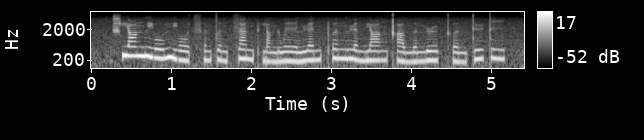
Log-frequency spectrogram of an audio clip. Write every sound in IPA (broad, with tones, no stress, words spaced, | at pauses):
t͡ɕʰjɑ˥ŋljo˧˥ʊ̯ n̪jo˨˩ʊ̯t͡sʰə˦nt̪ə˨˩n t͡sa˥˩npʰjɑ˩ŋɻwe˨˩ɪ̯ lɥɛ˧˥npʰə˥nlɥɛ˨ n̪jɑ˥ŋkʰɑ˨ʊ̯n̪ə˧˥n ɻɻ̩˥˩kʰə˨˩n t̪y˥t̪i˨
